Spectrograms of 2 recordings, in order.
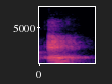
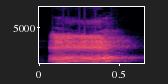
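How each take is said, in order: First: The vowel is cut short. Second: The vowel is held long. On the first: "It's a little bit shorter" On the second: "When you pronounce it long"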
